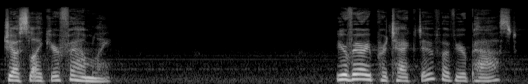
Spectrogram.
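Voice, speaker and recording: An actress playing a composed psychologist in a video game, speaking in a calm, measured, gently probing way. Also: female voice, fairly low pitch. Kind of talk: scripted game dialogue.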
